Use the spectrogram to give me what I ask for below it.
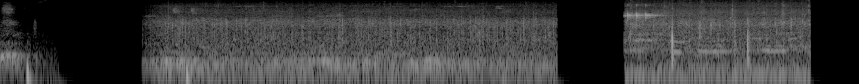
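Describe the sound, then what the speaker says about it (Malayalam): Steady rain falling outdoors, a soft even hiss that cuts in and out between silent gaps, fairly faint and distant, with a few brief knocks and no speech. "അവർ പോയി കഴിഞ്ഞപ്പോൾ തന്നെ നല്ലൊരു മഴയും പെയ്തു കേട്ടോ"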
